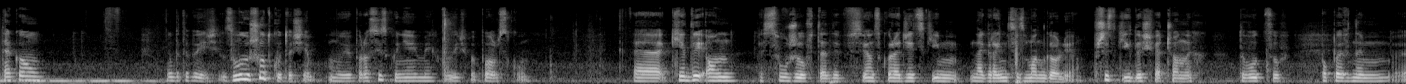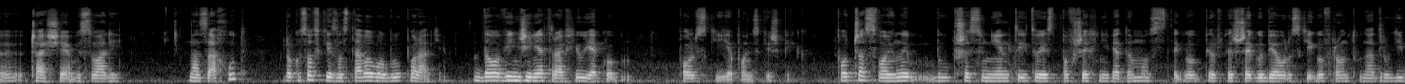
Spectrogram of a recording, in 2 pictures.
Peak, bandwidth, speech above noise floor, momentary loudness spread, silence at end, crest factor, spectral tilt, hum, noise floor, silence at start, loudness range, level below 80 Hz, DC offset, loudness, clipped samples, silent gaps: -2 dBFS; 15.5 kHz; 25 dB; 11 LU; 0 s; 18 dB; -5.5 dB/octave; none; -45 dBFS; 0 s; 4 LU; -54 dBFS; under 0.1%; -20 LUFS; under 0.1%; none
